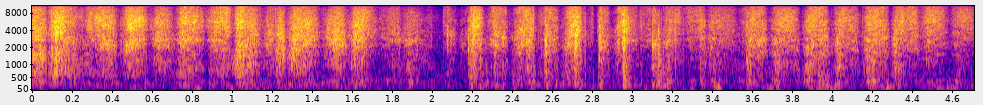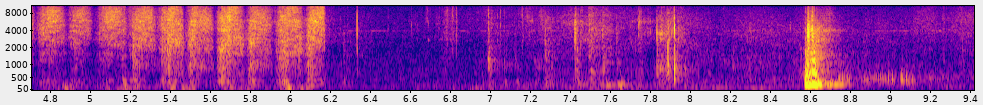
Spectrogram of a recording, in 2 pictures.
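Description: A brown leather boot is brushed with a bristle shoe brush during polishing, giving a steady run of rapid, bright, scratchy back-and-forth strokes for about six seconds. The brushing then stops, leaving quieter soft rubbing as fingers work over the leather, with one sharp louder tap near the end.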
